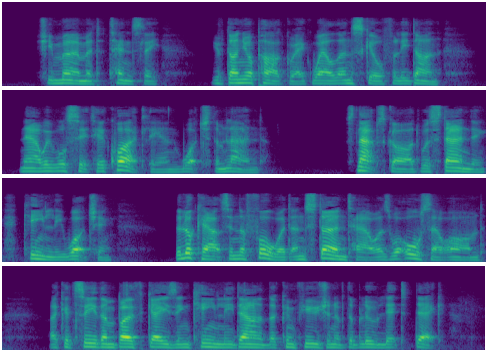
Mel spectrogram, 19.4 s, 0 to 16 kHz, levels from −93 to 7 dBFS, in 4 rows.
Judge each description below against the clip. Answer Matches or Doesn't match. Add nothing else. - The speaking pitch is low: Matches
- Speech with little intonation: Doesn't match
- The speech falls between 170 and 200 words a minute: Matches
